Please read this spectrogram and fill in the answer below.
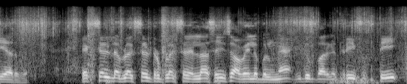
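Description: Plastic packets of garments crinkling and rustling as they are handled and shifted, under a man talking.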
